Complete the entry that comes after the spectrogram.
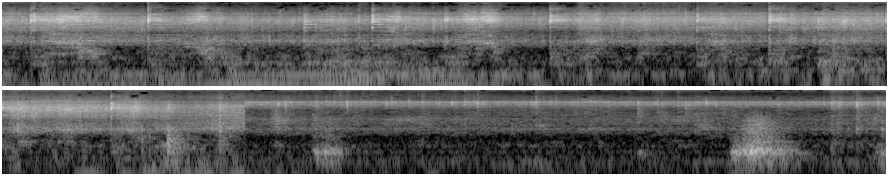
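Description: Chopped garlic and spices sizzling in oil in a kadai while a spatula scrapes and stirs through them in quick strokes. The sizzle drops away about two-thirds of the way through, and near the end chopped tomato is tipped into the pan with a short, louder splat.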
